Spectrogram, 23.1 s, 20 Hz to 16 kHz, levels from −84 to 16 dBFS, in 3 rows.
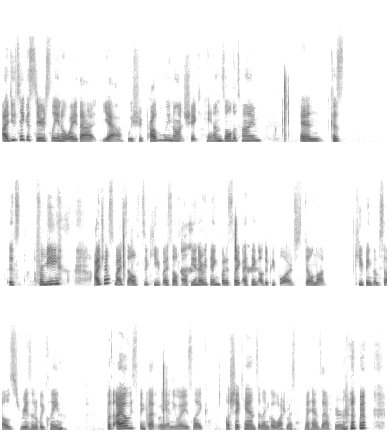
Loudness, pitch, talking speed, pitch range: -31 LUFS, 220 Hz, 170 wpm, 205-250 Hz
